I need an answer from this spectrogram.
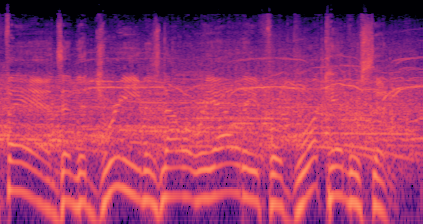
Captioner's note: cheers and Applause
